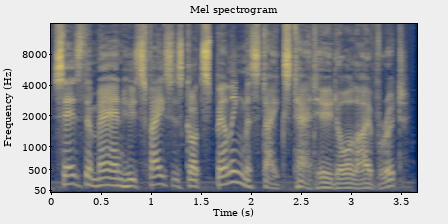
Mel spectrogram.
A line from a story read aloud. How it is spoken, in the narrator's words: cried Funnelweb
